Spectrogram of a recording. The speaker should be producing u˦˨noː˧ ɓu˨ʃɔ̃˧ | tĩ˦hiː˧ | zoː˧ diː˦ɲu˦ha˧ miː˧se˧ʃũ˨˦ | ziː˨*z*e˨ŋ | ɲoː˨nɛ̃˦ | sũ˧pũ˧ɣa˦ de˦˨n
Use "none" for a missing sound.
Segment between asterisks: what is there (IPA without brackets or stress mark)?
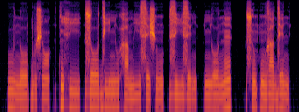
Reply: z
